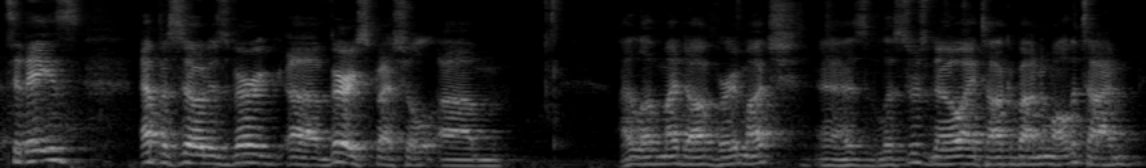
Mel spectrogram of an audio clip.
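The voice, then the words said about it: Raspy, hoarse voice. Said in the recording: “Please forgive my raspy voice. ... screaming a lot”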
